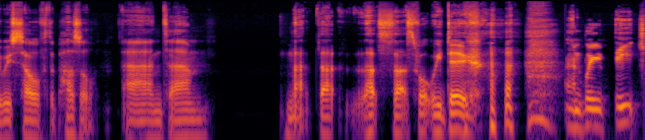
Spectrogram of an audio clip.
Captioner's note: laughs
